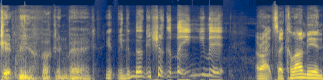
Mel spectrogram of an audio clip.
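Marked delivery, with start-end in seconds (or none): 0.0-1.4 raspy whispered demand. Pretend. Whispered mock line. 1.6-3.3 high, quick silly voice; high put-on voice.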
